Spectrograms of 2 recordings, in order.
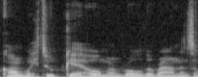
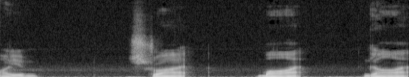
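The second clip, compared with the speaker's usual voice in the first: attempted put-on Australian accent. Voicing a question someone might ask him, in an australian accent. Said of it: "that was my Australian accent".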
